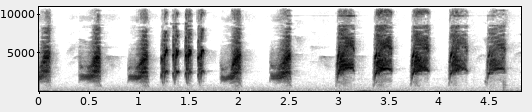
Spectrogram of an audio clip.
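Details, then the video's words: Long-tailed shrike in full, lively song with a rich fill-in: loud, harsh, broadband bursts alternating with quick runs of thin, high, stuttering notes, delivered in an irregular, rapid sequence. "cendet gacor isian mewah"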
